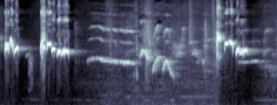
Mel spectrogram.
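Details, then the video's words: White-rumped shama singing in the morning, used as a lure to set caged birds singing: loud clear whistled phrases sliding downward, a long steady whistle, then twisting slurred notes and a final bright descending flourish. "Pancingan Murai Batu Pagi hari"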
